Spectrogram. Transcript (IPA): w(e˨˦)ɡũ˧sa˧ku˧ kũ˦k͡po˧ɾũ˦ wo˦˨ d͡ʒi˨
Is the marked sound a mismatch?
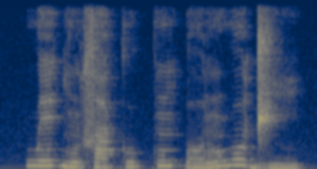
yes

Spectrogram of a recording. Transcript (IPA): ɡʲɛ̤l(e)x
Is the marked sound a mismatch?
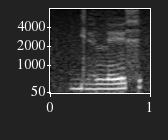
no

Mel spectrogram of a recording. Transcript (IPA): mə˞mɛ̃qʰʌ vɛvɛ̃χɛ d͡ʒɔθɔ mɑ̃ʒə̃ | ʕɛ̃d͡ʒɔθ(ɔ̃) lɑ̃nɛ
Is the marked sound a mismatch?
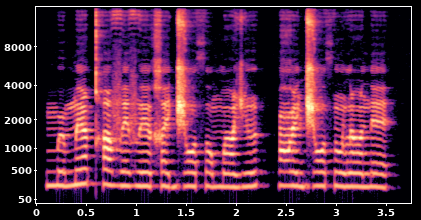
no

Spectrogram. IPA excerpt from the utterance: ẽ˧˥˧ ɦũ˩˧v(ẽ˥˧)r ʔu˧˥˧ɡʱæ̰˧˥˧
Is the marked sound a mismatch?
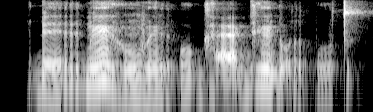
yes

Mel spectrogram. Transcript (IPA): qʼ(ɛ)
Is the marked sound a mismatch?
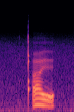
yes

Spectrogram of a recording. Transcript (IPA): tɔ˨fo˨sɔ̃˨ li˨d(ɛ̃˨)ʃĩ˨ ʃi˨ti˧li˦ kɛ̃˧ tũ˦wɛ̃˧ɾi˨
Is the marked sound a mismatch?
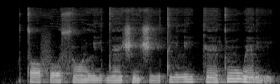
no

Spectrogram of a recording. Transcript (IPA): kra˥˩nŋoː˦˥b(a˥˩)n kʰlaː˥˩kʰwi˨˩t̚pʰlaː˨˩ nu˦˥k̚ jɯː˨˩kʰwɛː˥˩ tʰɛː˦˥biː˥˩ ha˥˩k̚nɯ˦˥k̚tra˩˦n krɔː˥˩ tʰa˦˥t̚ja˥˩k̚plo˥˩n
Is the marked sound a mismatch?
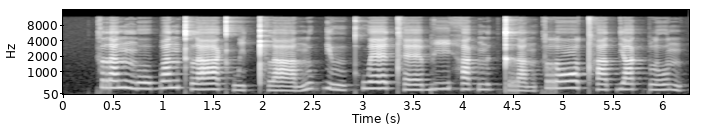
no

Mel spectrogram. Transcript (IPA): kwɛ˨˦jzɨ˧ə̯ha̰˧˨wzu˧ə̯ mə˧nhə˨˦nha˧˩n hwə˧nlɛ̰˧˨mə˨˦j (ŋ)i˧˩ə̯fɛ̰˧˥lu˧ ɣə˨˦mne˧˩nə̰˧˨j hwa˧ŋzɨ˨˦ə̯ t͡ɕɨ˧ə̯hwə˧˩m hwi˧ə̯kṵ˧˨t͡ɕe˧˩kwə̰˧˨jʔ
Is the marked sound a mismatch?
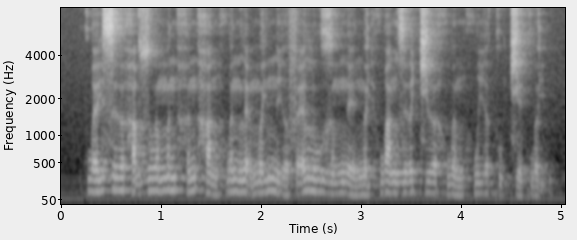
yes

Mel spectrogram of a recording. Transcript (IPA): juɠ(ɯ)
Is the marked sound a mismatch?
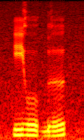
no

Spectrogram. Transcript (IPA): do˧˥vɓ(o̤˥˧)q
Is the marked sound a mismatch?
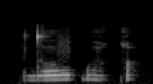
no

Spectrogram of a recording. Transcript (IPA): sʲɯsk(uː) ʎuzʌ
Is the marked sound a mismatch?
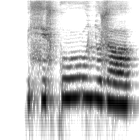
no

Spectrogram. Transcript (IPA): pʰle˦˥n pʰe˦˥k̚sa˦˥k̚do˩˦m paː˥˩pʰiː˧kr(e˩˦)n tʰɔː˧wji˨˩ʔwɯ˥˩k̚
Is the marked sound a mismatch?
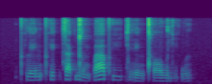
no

